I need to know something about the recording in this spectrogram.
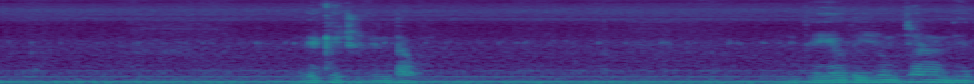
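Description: Chalk scrapes across cloth.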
